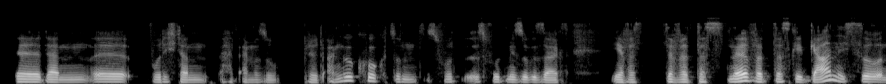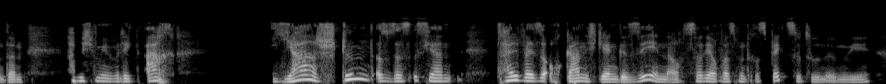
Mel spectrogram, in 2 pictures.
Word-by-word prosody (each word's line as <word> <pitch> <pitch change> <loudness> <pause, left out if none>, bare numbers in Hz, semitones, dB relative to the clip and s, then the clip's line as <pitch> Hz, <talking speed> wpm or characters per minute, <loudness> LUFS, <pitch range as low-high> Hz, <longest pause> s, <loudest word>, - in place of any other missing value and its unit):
äh, 120 -2 +5
dann, 110 0 +1
äh, 120 -1 +4 0.2
wurde 110 0 -2
ich - - -9
dann 105 -2 -2
halt - - -14
einmal 105 0 -7
so 105 -1 -8 0.2
blöd 110 -5 -4
angeguckt 160 0 -1
und 115 -2 -5
es - - -14
wurde 120 0 -4 0.2
es 115 - -7
wurde 115 0 -1
mir 115 - +2
so 110 0 +1
gesagt, 105 -2 0 0.4
ja 110 0 +2
was, 110 0 -4 0.2
da 120 -2 +2
w 115 - +4
das, 115 -1 -4
ne, 145 +7 +8
w 125 - +5
das 125 +2 -2
geht 120 -3 -1
gar 190 - +7
nicht 155 -12 -1
so, 125 -2 +4
und 110 - -1
dann 115 0 -1 0.4
habe 165 -2 -2
ich 160 - -7
mir 150 -2 -2
überlegt: 135 -2 -4
„Ach, - - +1 1.0
ja, 170 - +3
stimmt“, 220 +7 +2
also 150 -2 -1
das 145 +1 -1
ist 180 -1 -7
ja 155 -2 +2
'n 150 +10 -7 0.3
teilweise 165 -4 +3
auch - - -8
gar 140 +1 +3
nicht 140 -3 -4
gern 120 -1 +2
gesehen, 120 - +1
auch 110 - -4
es - - -9
hat 140 - -1
ja 140 - +3
auch 130 - -6
was 130 0 -3
mit 130 - -8
Respekt 175 +8 -5
zu - - -7
tun 110 -2 -7
irgendwie. 110 +4 -6
125 Hz, 210 wpm, -23 LUFS, 115-150 Hz, 1.0 s, ne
